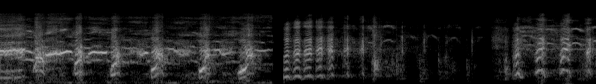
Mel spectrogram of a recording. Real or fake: fake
